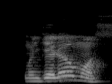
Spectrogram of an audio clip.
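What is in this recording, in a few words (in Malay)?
"menjerumus", Malay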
